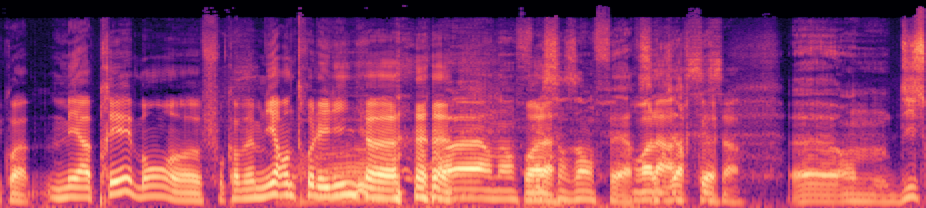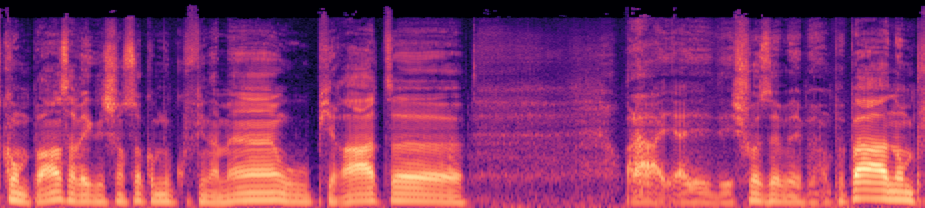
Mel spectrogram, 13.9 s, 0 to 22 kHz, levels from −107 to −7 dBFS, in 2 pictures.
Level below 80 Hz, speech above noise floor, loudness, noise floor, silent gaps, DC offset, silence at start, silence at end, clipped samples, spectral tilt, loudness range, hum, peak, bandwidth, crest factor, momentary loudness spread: -40 dBFS; 28 dB; -18 LUFS; -46 dBFS; none; under 0.1%; 0.05 s; 0 s; under 0.1%; -5 dB/octave; 8 LU; none; -2 dBFS; 18.5 kHz; 16 dB; 15 LU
